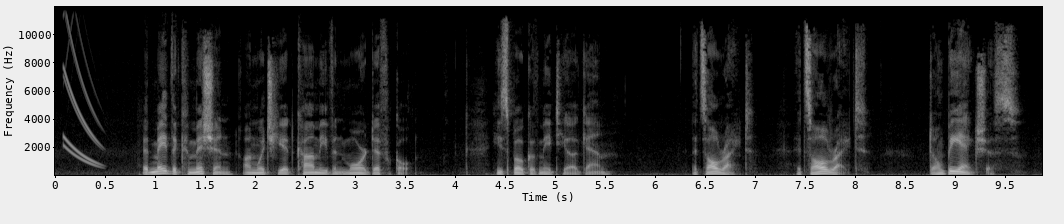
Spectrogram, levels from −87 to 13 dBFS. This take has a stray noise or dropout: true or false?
true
